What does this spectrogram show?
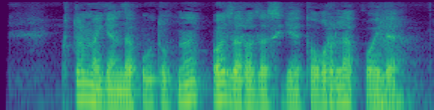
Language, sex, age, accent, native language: Uzbek, male, 18-24, Farg'ona, Uzbek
